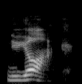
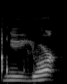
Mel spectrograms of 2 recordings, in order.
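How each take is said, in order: First: It has a strong Brooklyn New York accent. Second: It has a weakened, less New York accent. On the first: This is how the speaker used to talk. "Normally it would be" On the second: The speaker's speech has started to change. "Now it was like"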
